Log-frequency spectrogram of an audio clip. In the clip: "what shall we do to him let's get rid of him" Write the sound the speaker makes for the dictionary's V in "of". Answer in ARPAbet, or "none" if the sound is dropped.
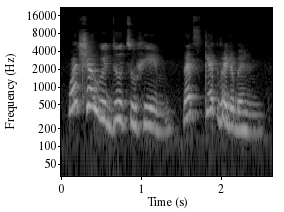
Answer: B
